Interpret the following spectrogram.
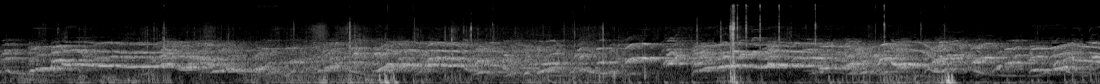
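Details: Several coyotes surrounding a camp in a dense chorus of overlapping howls and yips, wavering high tones rising and falling continuously and crowding over one another throughout, with a few sharp clicks and knocks in the background.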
